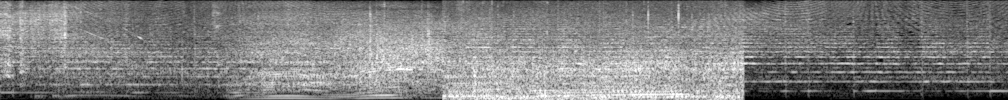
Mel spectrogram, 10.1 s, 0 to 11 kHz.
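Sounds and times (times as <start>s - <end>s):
background music: 0.0s - 10.0s
car engine revving: 2.2s - 7.4s
loud steady sound: 4.4s - 7.4s.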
